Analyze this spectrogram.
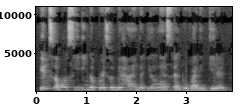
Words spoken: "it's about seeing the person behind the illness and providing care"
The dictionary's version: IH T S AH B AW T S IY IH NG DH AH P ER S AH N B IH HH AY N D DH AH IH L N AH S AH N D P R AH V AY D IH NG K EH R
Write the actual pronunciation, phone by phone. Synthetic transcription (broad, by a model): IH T S AH B AW T S IY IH NG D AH P ER S AH N B IH HH AY N D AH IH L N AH S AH N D P R AH V AY D IH NG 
